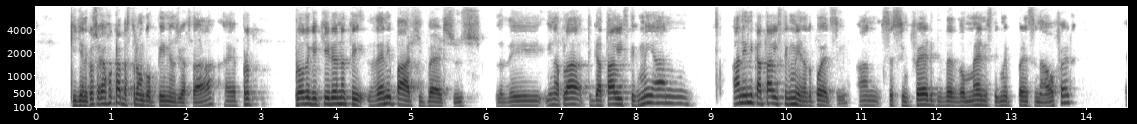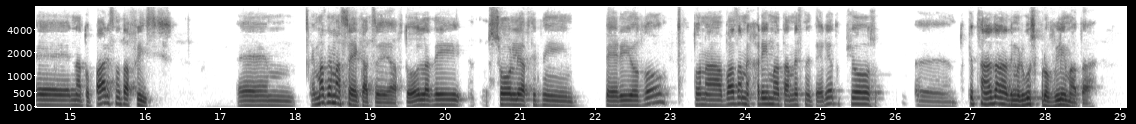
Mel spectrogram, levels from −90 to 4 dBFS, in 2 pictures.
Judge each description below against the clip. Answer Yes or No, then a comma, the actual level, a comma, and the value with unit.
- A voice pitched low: No, medium, 150 Hz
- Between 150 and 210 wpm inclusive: Yes, average, 165 wpm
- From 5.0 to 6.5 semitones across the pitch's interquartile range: No, average, 4.5 semitones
